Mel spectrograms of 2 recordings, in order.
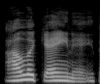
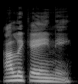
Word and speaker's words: Allegheny: Allegheny. – There you go. Allegheny.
